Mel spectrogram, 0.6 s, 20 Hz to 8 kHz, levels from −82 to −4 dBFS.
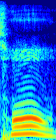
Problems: constant background noise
